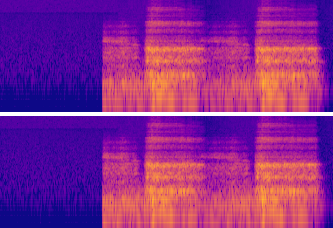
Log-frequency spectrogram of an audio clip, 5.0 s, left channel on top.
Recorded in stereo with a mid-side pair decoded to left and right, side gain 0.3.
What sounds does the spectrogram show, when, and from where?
1.5 s breathing: 10° right, 1.4 m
